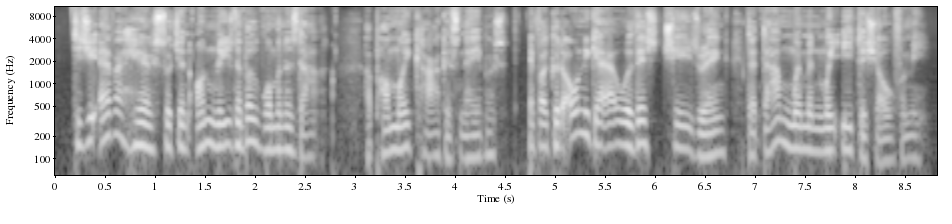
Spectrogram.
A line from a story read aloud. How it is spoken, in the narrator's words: said Coggan, appealing in an earnest voice to the public at large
